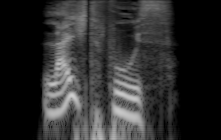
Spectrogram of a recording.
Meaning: A thoughtless, irresponsible person
- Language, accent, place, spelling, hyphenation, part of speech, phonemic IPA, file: German, Germany, Berlin, Leichtfuß, Leicht‧fuß, noun, /ˈlaɪ̯çtˌfuːs/, De-Leichtfuß.ogg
